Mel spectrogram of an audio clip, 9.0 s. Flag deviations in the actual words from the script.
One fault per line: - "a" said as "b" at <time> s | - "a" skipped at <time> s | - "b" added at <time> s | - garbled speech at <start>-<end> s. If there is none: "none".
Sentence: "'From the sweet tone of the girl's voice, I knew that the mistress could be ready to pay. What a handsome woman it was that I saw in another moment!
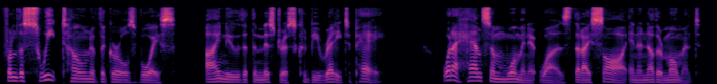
none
